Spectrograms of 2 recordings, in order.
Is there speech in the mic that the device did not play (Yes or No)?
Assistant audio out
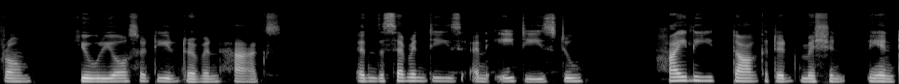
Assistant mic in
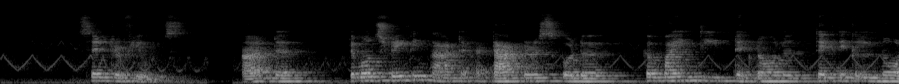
Yes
